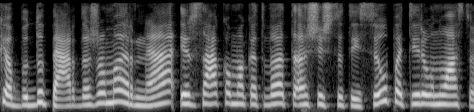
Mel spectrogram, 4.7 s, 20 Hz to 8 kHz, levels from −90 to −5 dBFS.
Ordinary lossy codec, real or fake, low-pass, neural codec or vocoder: MP3, 64 kbps; real; 7.2 kHz; none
